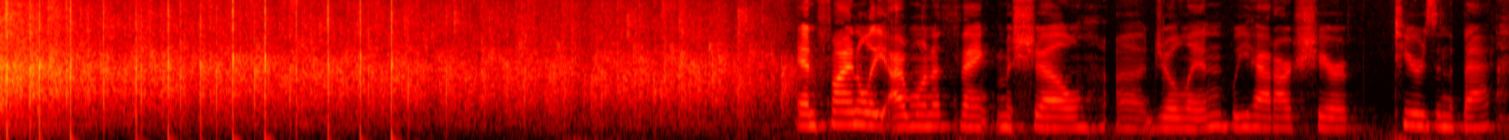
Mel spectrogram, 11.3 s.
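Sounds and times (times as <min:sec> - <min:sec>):
round of applause: 0:00.0 - 0:06.0
speech: 0:06.0 - 0:11.3.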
